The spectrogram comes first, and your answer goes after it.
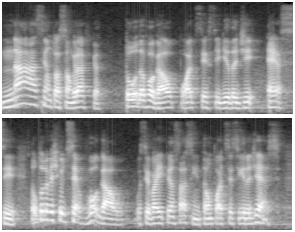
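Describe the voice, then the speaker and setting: A man's voice: medium pitch, fairly quick, gravelly. A man teaching a grammar lesson, addressing students casually and repeating each rule. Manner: lively, addresses students as "galera", repeats rules.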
